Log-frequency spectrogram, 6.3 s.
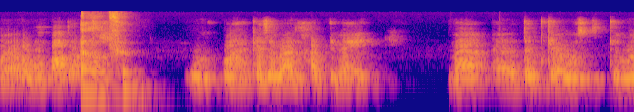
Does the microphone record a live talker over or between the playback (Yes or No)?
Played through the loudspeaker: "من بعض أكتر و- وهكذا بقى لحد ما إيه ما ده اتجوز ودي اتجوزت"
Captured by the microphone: Yes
